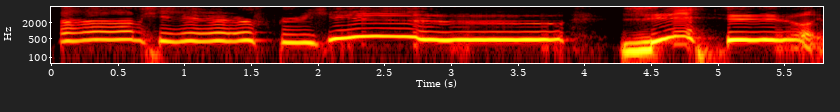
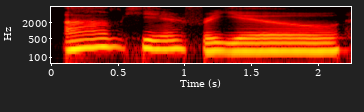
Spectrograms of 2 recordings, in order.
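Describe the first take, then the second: First: Crooned high, drawn-out and loud; sung high and loud. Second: Slow plain. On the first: Pretend. Serenading a new subscriber, in a high drawn-out croon. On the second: Shown as a demonstration.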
